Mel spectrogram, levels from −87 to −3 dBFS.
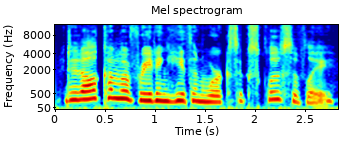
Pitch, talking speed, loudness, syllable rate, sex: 255 Hz, 190 wpm, -14 LUFS, 5.7 syllables/s, female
